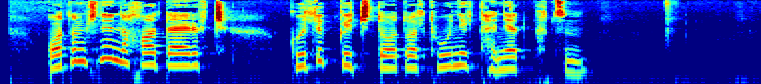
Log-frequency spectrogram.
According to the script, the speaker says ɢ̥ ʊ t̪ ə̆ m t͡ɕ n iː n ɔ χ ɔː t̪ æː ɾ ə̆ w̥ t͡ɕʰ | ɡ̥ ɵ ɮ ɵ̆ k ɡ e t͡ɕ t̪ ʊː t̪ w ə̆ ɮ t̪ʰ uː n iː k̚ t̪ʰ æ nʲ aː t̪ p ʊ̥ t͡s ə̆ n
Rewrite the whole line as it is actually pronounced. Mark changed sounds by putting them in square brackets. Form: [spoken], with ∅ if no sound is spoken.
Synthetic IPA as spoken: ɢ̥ ʊ t̪ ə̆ m t͡ɕ n iː n ɔ χ ɔː t̪ æː ɾ ə̆ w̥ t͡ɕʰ | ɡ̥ ɵ ɮ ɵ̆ k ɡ e t͡ɕ t̪ ʊː t̪ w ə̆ ɮ t̪ʰ uː n iː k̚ t̪ʰ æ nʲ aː t̪ p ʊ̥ t͡s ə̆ n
